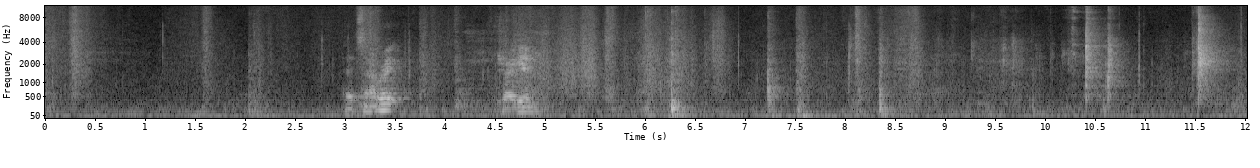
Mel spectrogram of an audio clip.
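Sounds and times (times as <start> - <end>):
fabric rustling: 0.0 - 2.7, 3.7 - 9.1.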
